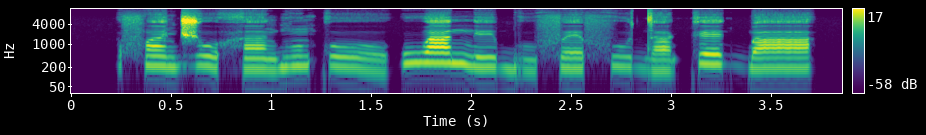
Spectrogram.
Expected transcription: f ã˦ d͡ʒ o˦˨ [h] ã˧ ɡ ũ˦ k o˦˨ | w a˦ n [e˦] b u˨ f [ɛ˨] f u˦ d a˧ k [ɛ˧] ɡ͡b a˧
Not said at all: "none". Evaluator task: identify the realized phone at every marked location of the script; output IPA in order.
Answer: h, e˧, ɛ˧, ɛ˦

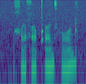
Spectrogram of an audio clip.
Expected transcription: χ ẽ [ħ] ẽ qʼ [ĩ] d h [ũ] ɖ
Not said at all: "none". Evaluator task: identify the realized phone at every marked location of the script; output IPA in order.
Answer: ħ, ĩ, õ

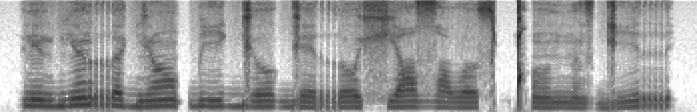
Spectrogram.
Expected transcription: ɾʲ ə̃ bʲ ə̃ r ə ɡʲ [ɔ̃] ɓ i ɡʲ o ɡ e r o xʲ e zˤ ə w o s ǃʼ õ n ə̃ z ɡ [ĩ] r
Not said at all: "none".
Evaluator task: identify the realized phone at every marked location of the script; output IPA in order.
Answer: ɔ̃, i

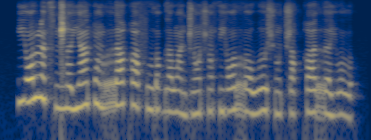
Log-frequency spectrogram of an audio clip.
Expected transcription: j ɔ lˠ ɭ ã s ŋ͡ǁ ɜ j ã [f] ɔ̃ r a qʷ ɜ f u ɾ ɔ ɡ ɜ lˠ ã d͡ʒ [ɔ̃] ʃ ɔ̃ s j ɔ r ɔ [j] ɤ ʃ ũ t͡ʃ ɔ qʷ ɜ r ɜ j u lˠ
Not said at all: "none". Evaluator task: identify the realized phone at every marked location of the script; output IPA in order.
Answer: p, ɔ̃, w

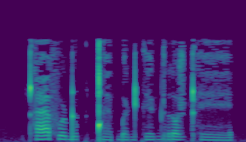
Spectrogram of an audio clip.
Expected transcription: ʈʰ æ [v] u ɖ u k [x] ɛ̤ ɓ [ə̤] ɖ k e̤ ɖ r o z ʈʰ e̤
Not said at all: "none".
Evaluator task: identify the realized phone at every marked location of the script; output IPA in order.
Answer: f, ǃ, ə̤

